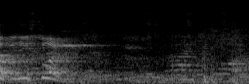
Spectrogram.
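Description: A man's shouted voice trailing off in the first half-second, then the low murmur of a large sports hall.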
